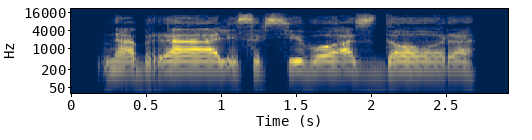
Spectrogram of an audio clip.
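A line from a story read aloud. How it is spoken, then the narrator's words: Grumbling. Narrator (Russian): ворчала костелянша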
